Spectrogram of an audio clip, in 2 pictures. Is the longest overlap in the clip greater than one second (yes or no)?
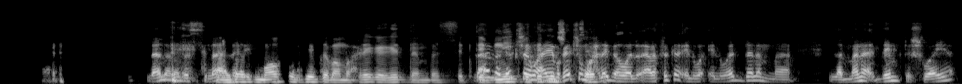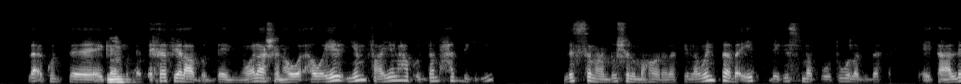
yes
